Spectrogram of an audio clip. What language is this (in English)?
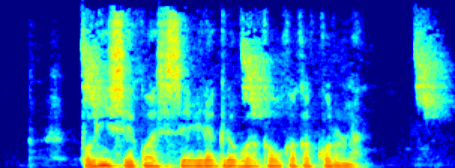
Ganda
